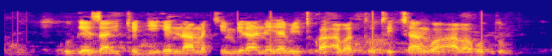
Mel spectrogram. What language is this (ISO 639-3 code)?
kin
